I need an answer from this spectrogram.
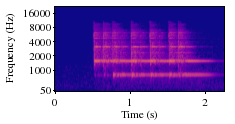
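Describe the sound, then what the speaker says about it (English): A phone's alert sound, set off by the find-phone feature of an Apple Watch SE, rings as a quick series of about six bright, bell-like chimes, loud and close, then fades in a ringing tail. "Makes a nice loud sound, and there is your phone."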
